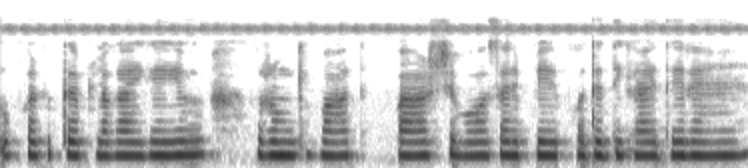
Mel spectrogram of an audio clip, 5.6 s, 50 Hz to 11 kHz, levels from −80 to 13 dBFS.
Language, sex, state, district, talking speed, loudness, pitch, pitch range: Hindi, female, Delhi, New Delhi, 205 wpm, -16 LUFS, 230 Hz, 230-235 Hz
